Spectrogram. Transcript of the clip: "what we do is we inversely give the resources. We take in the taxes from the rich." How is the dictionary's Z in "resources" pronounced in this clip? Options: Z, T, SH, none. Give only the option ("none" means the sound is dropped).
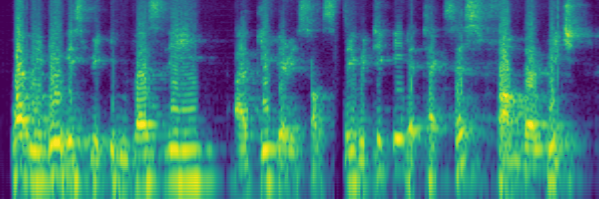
none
